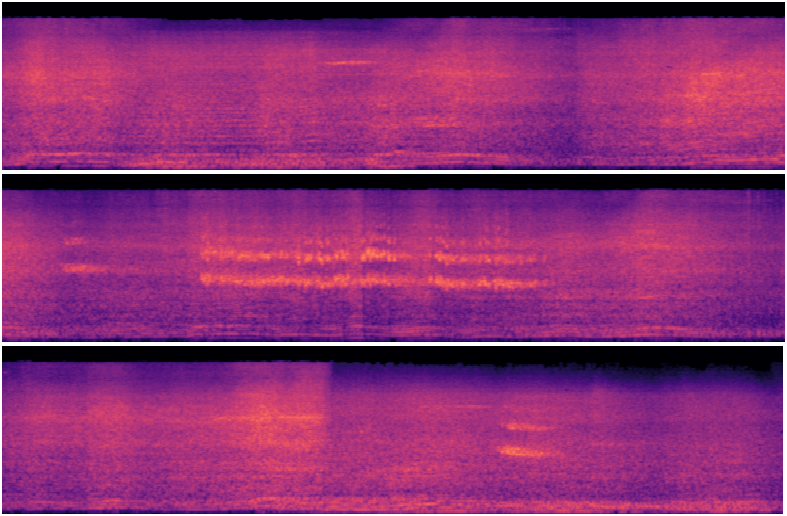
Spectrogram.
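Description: vehicle, motorcycle engine revving

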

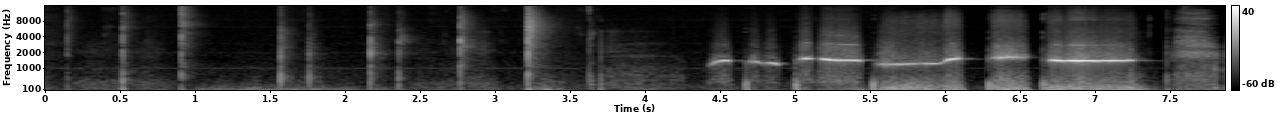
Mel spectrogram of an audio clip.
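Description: human body sound, human whistling

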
